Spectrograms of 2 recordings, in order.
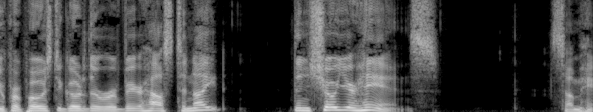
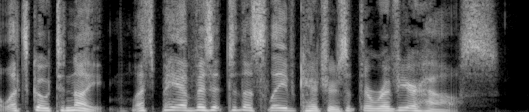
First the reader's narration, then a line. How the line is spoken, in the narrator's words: many voices cried out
